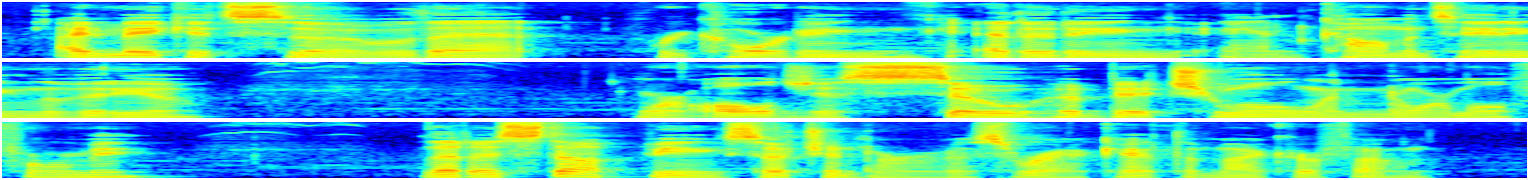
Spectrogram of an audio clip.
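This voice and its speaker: Over music in the background, a man talks with a fairly low pitch. His intonation stays fairly even. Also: moderate pace. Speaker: gaming YouTuber. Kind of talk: unscripted gameplay commentary. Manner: pauses often.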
